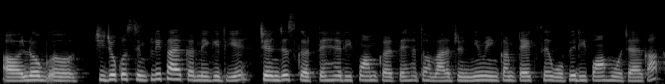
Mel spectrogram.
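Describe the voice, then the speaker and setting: A woman's voice: medium pitch, steady tone, brisk, mellow. Woman explaining tax news, muffled recording. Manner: explanatory, repetitive, hesitant with frequent fillers. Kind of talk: informal explanatory lesson. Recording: slightly dull lo-fi home recording.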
